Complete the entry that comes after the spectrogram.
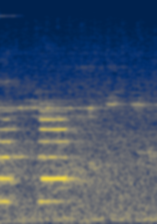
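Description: A vehicle horn toots in the traffic of Varanasi, India: one sustained honk that swells briefly, set against a constant wash of street and engine noise.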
